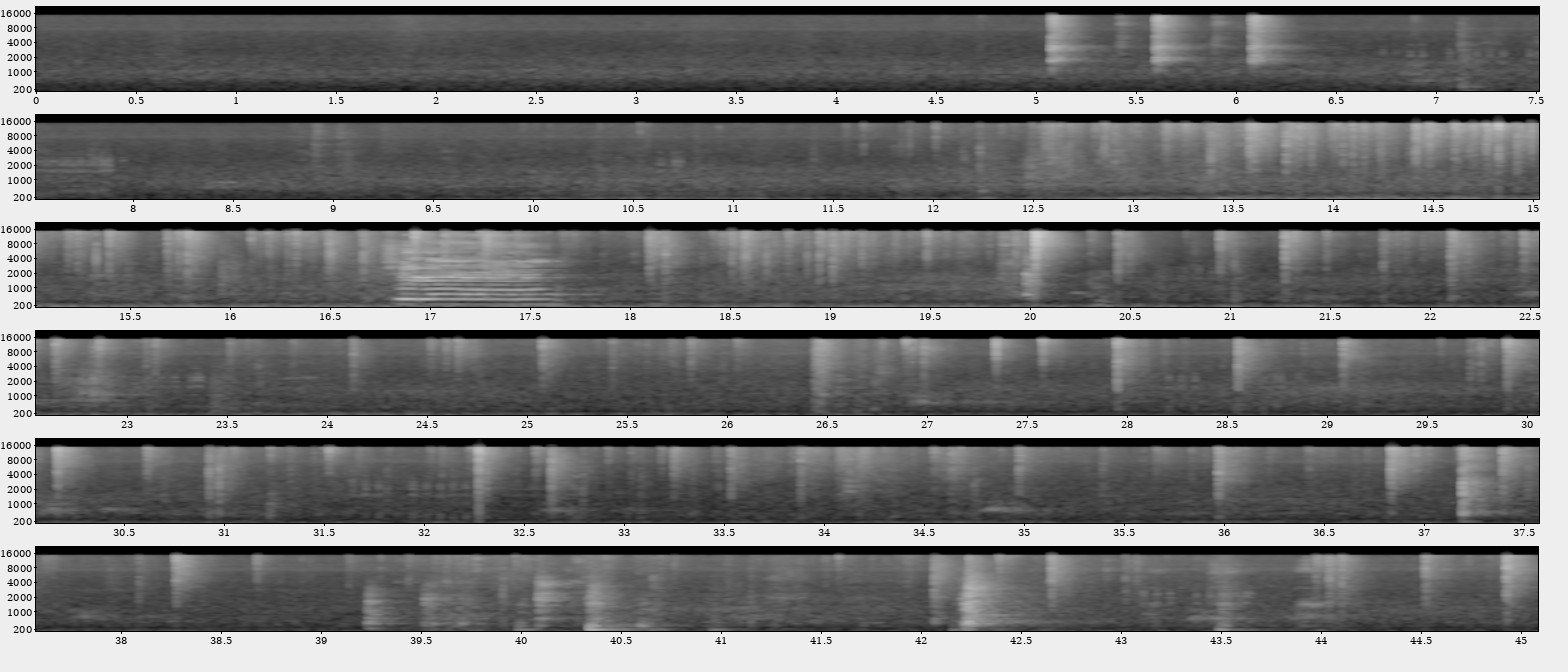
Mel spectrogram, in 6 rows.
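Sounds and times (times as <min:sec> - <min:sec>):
wood fire crackling and popping: 0:04.6 - 0:45.0.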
